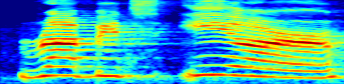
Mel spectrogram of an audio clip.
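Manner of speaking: ordinary delivery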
